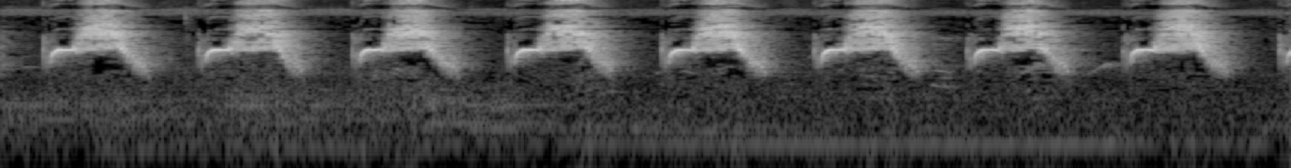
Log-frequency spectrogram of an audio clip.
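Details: Energetic Asian pied starling repeating a steady series of eight harsh phrases, one roughly every second. Each phrase is a brief clear whistle sliding into a coarse, rasping downswept squawk. A faint background hum is heard.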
